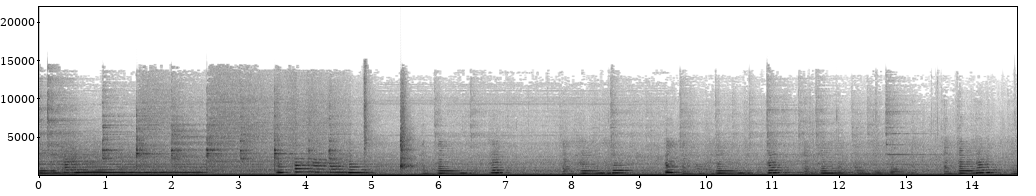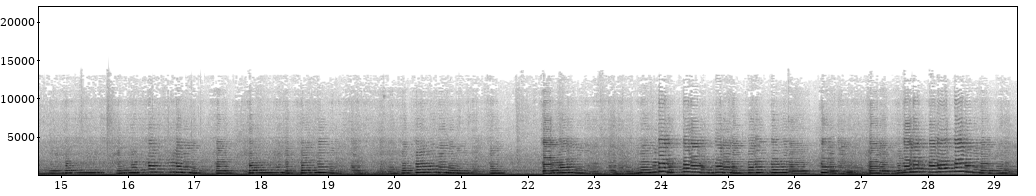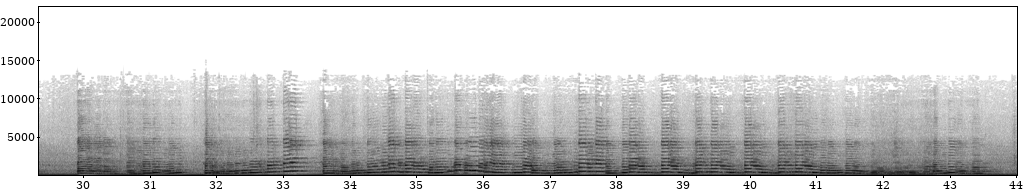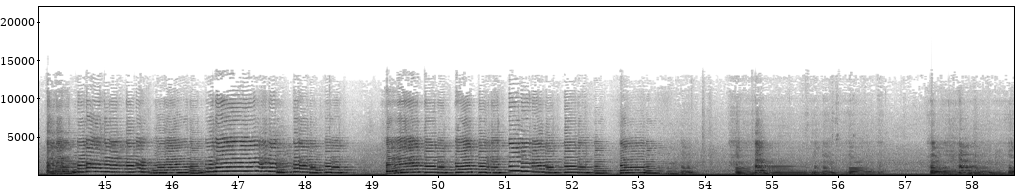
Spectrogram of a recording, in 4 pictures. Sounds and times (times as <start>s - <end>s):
Inside, large room or hall: 0.0s - 58.6s
Music: 0.0s - 58.6s.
